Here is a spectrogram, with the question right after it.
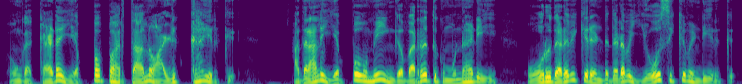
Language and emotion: Tamil, disgusted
